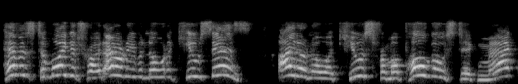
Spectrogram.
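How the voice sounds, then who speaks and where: A man's voice: fairly quick, pushed and bright, muffled recording. A man voicing a dim, clumsy, chubby male comic sidekick with a whiny, folksy way of talking. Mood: goofy, whiny. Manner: squeaky, whiny, folksy slang.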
